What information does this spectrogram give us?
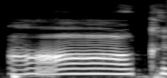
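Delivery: आँख with long nasal आँ, separate ख; nasalised vowel demo. Shown as a demonstration. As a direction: stretch आँख through mouth and nose. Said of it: "आप भी हमारे साथ बोलिए".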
